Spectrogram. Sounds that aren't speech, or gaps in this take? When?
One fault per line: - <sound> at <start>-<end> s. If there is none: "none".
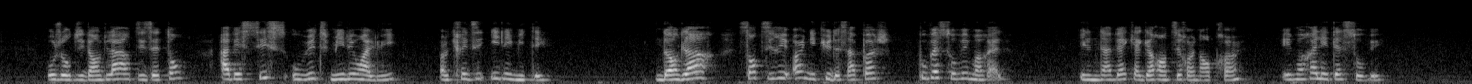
none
